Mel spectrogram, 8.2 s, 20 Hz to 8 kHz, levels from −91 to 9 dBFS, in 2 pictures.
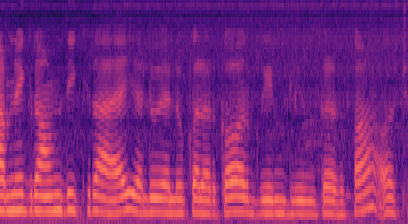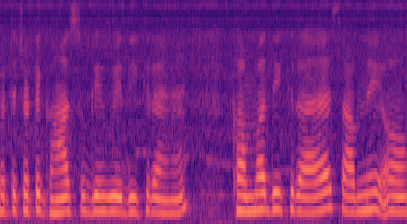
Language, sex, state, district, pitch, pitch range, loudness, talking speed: Hindi, female, Chhattisgarh, Korba, 200 Hz, 185-215 Hz, -22 LUFS, 215 wpm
